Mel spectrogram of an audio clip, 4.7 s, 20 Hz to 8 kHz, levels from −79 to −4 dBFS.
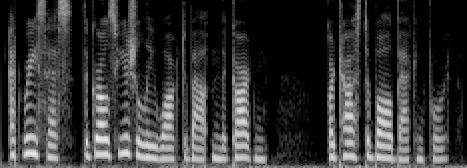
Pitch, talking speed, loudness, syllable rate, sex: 215 Hz, 220 wpm, -19 LUFS, 6.5 syllables/s, female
